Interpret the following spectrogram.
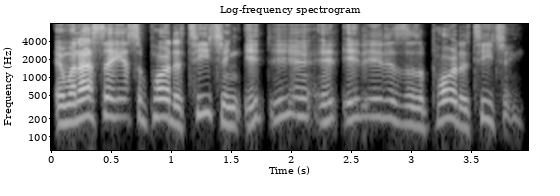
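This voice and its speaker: A man's voice: high-pitched, fairly quick, pushed and bright, smooth, dry recording. A man hosting a commentary channel, reacting to a clip in a heated, repetitive way, sometimes stumbling over his words.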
